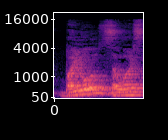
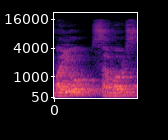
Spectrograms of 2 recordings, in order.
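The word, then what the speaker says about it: Biot–Savart: you, that is Biot-Savart's law, and it is pronounced as Biot-Savart's law. Okay, so here he is silent. So we pronounce it as Biot-Savart's law.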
